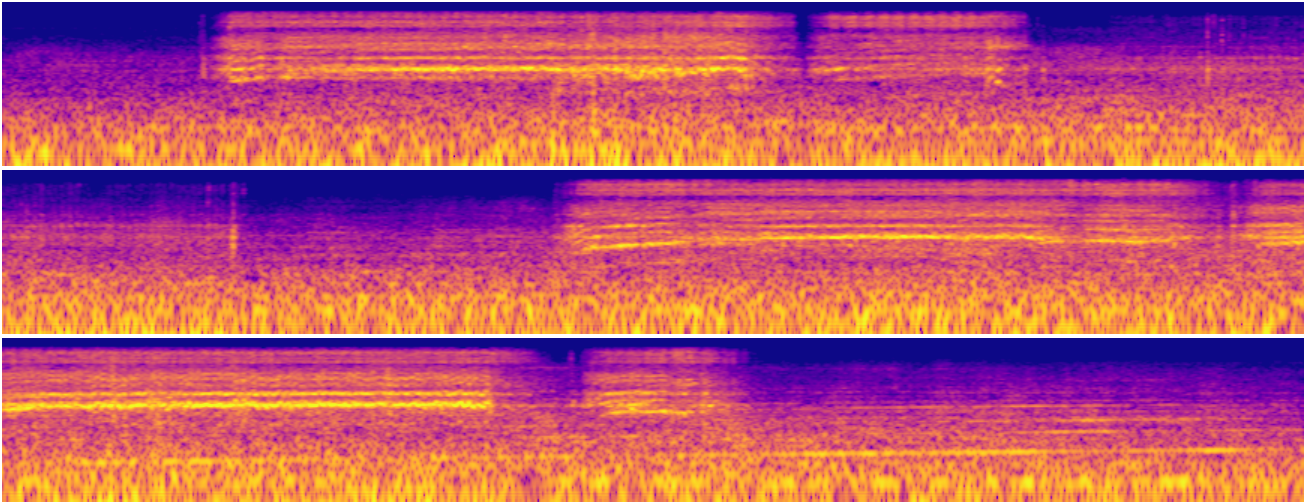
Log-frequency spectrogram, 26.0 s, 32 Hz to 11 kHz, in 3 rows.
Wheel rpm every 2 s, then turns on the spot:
40, 110, 90, 40, 20, 0, 90, 110, 80, 110, 60, 10, 0.
6-10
